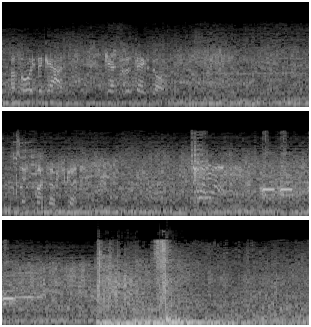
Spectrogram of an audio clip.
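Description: A large propeller plane's engines drone steadily, growing louder near the end.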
